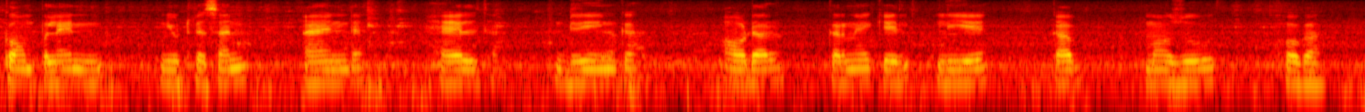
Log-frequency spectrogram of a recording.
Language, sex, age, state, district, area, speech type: Urdu, male, 18-30, Bihar, Purnia, rural, read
